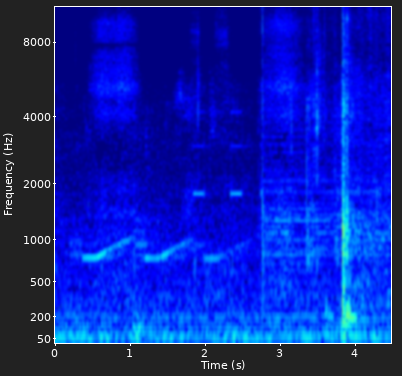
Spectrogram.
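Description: Building door-entry intercom panel: short keypad beeps, then a rising ringing tone repeated about three times as it calls the flat. Nearly three seconds in the door-release buzzer starts, and a sharp click just before the end marks the lock opening.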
